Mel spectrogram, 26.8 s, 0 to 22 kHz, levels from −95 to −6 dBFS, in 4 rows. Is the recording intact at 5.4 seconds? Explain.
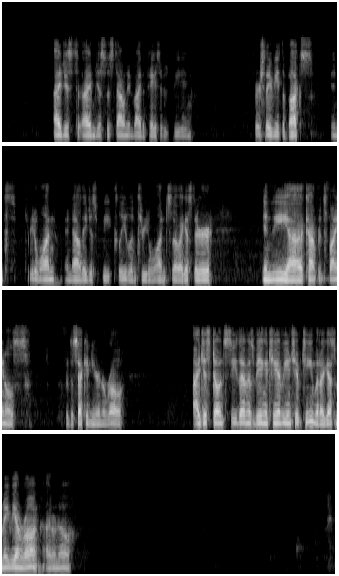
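Yes, the speech at 5.4 seconds is intact, with no fault at that moment.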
